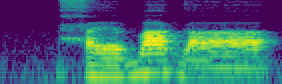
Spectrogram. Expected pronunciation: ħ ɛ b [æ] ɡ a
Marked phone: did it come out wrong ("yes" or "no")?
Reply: yes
